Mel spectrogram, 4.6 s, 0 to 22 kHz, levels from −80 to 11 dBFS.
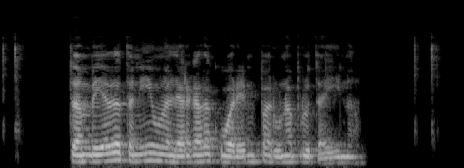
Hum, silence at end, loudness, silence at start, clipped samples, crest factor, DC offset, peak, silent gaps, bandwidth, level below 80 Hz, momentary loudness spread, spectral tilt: none; 1 s; -18 LUFS; 0.15 s; under 0.1%; 16 dB; under 0.1%; -2 dBFS; 0.50-0.59 s; 8.8 kHz; -60 dBFS; 21 LU; -6 dB/octave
